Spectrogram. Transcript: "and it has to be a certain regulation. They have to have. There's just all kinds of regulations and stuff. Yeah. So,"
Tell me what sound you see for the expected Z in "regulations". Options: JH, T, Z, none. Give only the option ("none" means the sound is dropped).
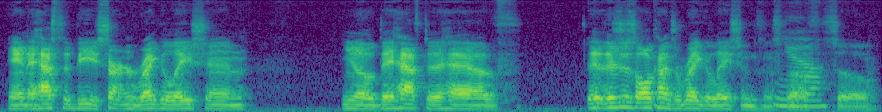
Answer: Z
